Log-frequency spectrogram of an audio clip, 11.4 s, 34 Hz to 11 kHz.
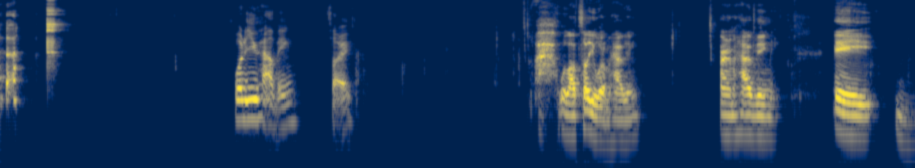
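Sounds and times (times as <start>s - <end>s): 
drinks glasses clinking together in a toast: 0.6s - 0.9s
speech: 3.0s - 4.6s, 7.0s - 8.1s, 9.0s - 9.8s, 10.4s - 11.4s.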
